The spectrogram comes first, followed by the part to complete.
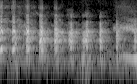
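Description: A woman laughing in a quick, even run of short ha-ha pulses, about five a second.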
